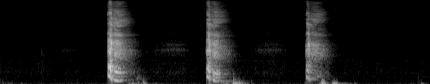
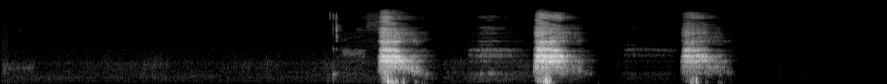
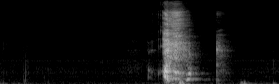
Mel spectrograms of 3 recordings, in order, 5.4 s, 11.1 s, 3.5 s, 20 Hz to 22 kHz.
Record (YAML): three_cough_length: 5.4 s
three_cough_amplitude: 25838
three_cough_signal_mean_std_ratio: 0.25
exhalation_length: 11.1 s
exhalation_amplitude: 30906
exhalation_signal_mean_std_ratio: 0.24
cough_length: 3.5 s
cough_amplitude: 13550
cough_signal_mean_std_ratio: 0.23
survey_phase: alpha (2021-03-01 to 2021-08-12)
age: 18-44
gender: Female
wearing_mask: 'No'
symptom_none: true
symptom_onset: 5 days
smoker_status: Current smoker (e-cigarettes or vapes only)
respiratory_condition_asthma: false
respiratory_condition_other: false
recruitment_source: REACT
submission_delay: 1 day
covid_test_result: Negative
covid_test_method: RT-qPCR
